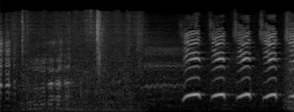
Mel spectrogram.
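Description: Several sheep grazing between urban apartment blocks bleat in quick succession, four loud close wavering calls at the end, after a stretch of speech.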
